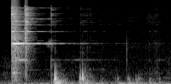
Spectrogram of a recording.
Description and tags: cling-bounce
Dropped and threw some 3.5" hard disk platters in various ways.
Cling and bouncing noise
drop, cling, bounce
